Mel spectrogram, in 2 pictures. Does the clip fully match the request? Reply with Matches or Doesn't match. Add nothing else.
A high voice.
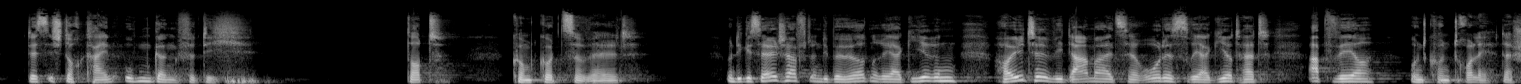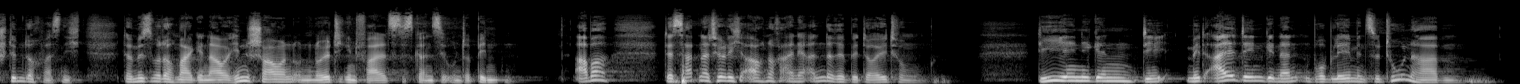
Doesn't match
